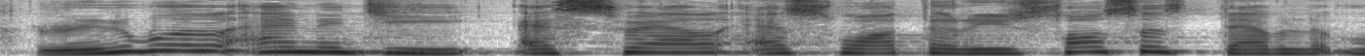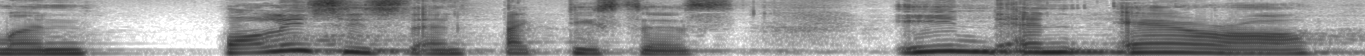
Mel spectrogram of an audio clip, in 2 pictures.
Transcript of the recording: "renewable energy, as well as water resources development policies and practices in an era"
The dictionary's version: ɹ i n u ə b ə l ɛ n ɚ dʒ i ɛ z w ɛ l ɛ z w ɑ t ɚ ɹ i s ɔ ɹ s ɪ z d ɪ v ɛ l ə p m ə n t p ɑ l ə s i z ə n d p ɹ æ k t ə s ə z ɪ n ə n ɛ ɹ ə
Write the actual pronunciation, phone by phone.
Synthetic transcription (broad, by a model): ɹ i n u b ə l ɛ n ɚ dʒ i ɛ s w ɛ l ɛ s w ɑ t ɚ ɹ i s ɔ s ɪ s d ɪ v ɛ l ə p m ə n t p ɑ l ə s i s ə n p ɹ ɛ k t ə s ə s ɪ n ə n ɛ ɹ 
